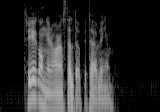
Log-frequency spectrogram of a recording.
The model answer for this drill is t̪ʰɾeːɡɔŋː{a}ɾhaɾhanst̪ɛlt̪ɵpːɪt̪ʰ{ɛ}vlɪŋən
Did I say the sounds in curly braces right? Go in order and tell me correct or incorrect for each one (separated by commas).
incorrect, incorrect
